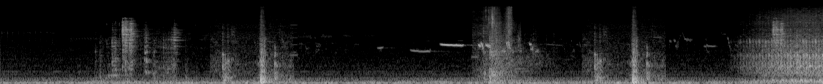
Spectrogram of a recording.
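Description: Handling noise: a few separate clicks and knocks of a hand working a small wooden model windmill, over a low hum. Near the end a louder noisy sound with two steady tones starts.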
